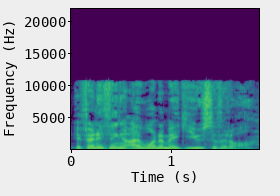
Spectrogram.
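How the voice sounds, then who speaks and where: A man's voice: lowish voice, sing-song, quick pace, creaky, soft background music, exaggerated voice. A man voicing a self-assured half-elf of noble upbringing in conversational fantasy game dialogue. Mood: confident.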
